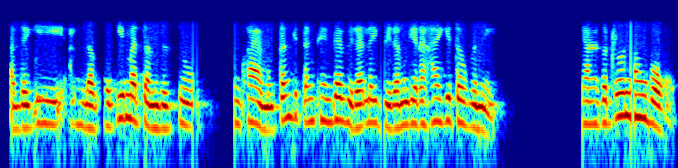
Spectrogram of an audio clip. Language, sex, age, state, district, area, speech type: Manipuri, female, 30-45, Manipur, Imphal West, urban, conversation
